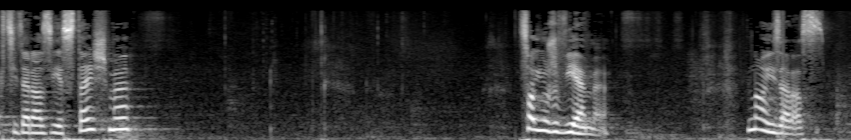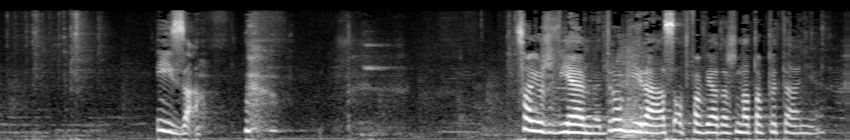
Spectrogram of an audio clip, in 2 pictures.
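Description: A woman speaks calmly and clearly, in short phrases with pauses.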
